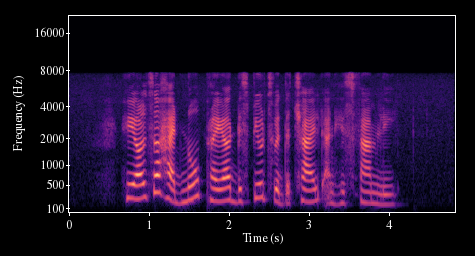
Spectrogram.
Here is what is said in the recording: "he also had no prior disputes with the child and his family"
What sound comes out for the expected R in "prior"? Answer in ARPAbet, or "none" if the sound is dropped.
R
